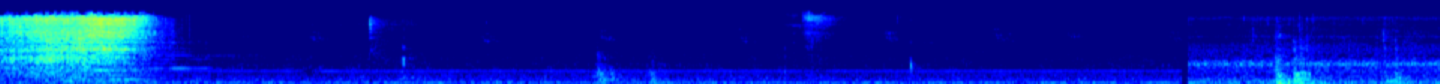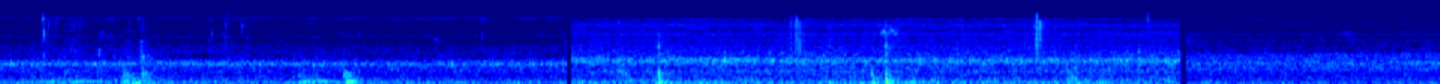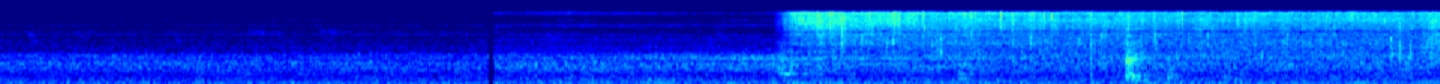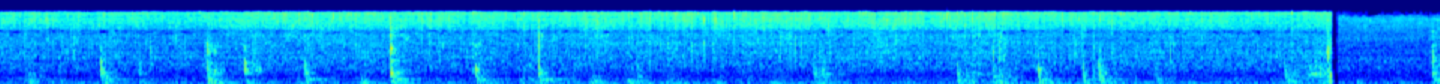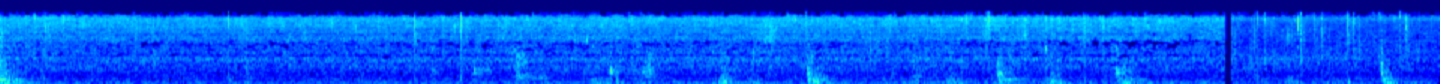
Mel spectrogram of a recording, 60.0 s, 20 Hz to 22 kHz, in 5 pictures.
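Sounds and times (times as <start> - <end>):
food sizzling in a frying pan: 0.0 - 1.5, 30.5 - 60.0.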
